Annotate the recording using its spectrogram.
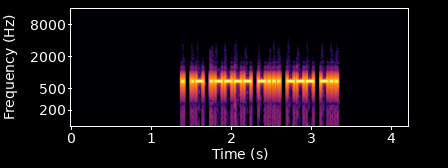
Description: Morse code, heard as a keyed tone, about 40 wpm, 700 Hz. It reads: EA1BOD
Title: DXCC-100 Call Signs - 6 Characters - Repeated 2x - 40wpm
